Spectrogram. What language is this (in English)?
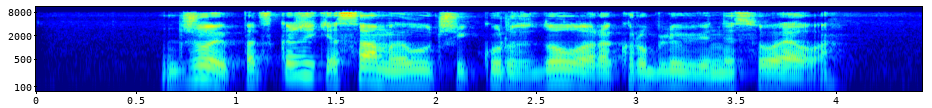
Russian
